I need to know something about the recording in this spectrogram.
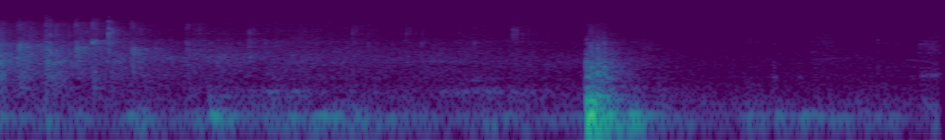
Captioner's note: applause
